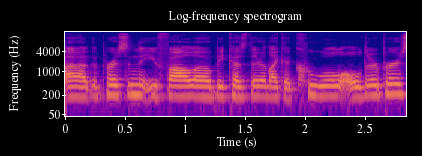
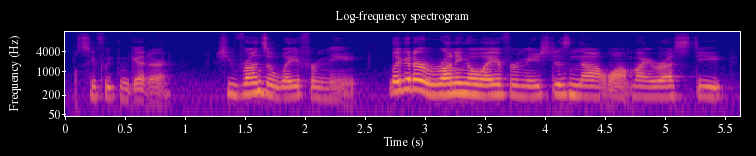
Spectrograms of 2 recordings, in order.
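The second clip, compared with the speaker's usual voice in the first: usual speaking voice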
